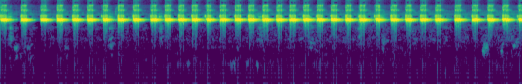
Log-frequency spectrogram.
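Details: Cricket chirping offered as a calming sleep sound, a continuous run of bright, high, clipped pulses at an even pace of about three per second, without other noises.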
